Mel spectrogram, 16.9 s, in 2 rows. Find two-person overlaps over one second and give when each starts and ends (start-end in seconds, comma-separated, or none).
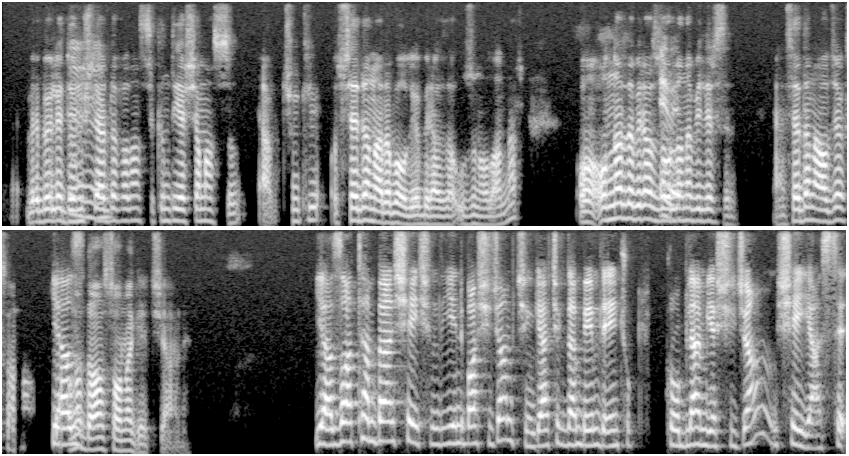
none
